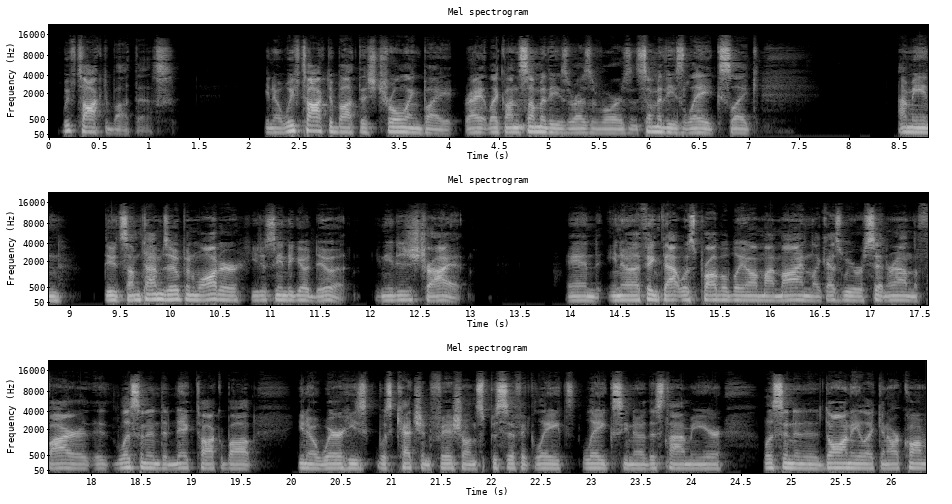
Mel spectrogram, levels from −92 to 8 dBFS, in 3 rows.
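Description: No technical faults can be heard anywhere in the recording; the speech signal stays intact and continuous throughout.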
